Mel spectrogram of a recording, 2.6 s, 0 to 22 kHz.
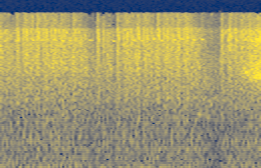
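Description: Rapid gunfire fills a Left 4 Dead match, a dense continuous burst of shots mixed with game action, with no gaps across the short stretch.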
